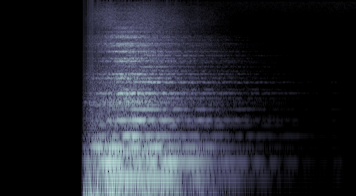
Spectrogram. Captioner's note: xbox sound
